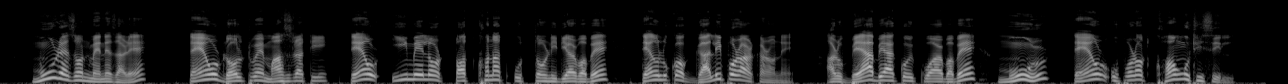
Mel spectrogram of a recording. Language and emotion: Assamese, angry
